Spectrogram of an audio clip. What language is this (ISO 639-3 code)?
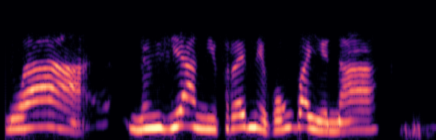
brx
